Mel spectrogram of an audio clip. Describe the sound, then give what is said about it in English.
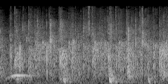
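An audience at Trinity Church breaks into steady applause to thank people for working on the church website, a dense, even patter of many hands clapping at a fairly loud level throughout, with a faint voice or two mixed in beneath. “Give a round of applause for working on our website.”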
